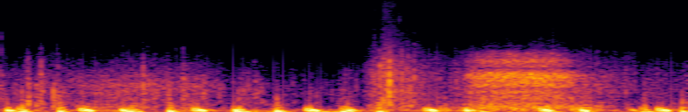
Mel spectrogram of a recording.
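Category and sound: human body sound, heartbeat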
